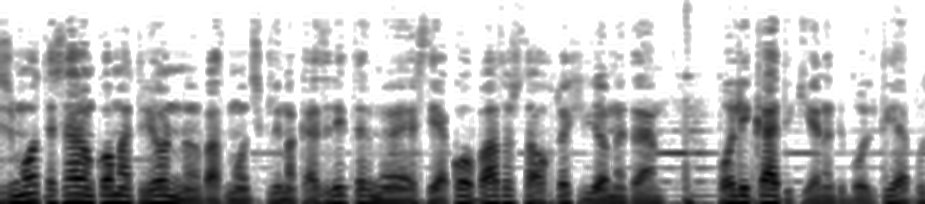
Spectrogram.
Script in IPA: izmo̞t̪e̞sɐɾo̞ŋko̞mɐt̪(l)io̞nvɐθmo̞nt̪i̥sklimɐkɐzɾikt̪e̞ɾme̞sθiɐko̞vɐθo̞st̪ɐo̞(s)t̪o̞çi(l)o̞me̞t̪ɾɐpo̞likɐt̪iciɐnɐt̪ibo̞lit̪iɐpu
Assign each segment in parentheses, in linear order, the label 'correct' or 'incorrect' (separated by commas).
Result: incorrect, incorrect, incorrect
